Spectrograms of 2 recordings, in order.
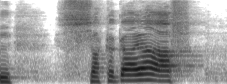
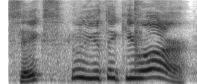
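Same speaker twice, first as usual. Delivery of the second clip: ordinary talk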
